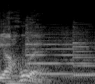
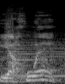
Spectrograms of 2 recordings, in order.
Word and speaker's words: Yahweh: É pronunciado tradicionalmente como Yahué, embora o hebraico antigo não indicasse vogais.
